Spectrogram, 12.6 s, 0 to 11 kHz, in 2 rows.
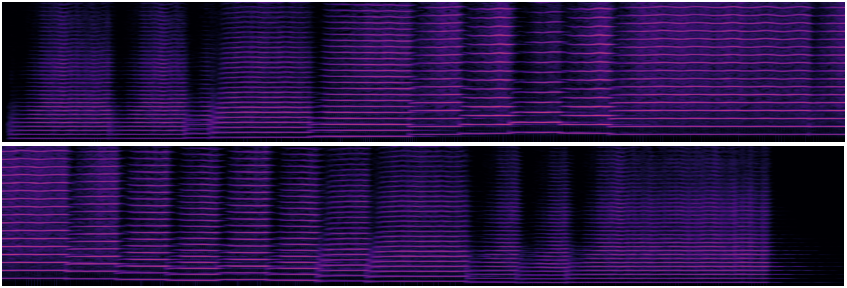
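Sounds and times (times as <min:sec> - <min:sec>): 
trumpet playing arched intervals: 0:00.1 - 0:12.4.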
